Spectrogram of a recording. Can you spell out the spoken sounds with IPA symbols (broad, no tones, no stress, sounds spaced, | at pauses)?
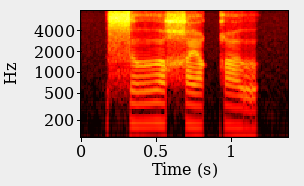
s ɤ χ ɛ q ɤ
